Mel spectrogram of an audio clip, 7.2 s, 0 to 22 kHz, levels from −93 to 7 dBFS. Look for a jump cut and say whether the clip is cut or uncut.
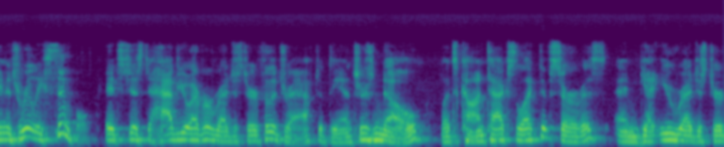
cut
